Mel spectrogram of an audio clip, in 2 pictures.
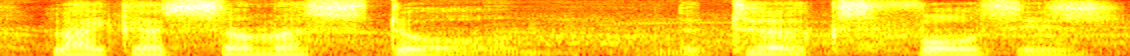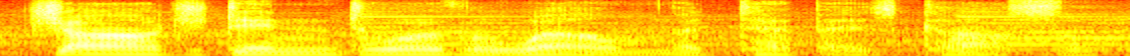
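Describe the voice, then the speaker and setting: A man playing a grave vampire prince, solemnly recounting his past in a formal, measured audio drama style. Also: mid-range voice, gravelly. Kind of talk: dramatic first-person audio drama narration.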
